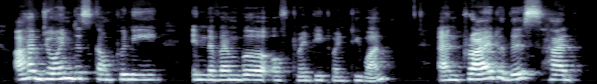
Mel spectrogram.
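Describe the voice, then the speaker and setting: A woman with an Indian accent speaks with ordinary pitch variation. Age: 40s. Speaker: diversity and inclusion executive. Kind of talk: interview.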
